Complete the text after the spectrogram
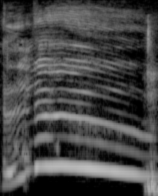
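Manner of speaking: "hello" stretched out, shrill, very high. Quoting a favourite line the way Robin Williams said it: Mrs. Doubtfire voice. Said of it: "a la Missus Doubtfire".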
